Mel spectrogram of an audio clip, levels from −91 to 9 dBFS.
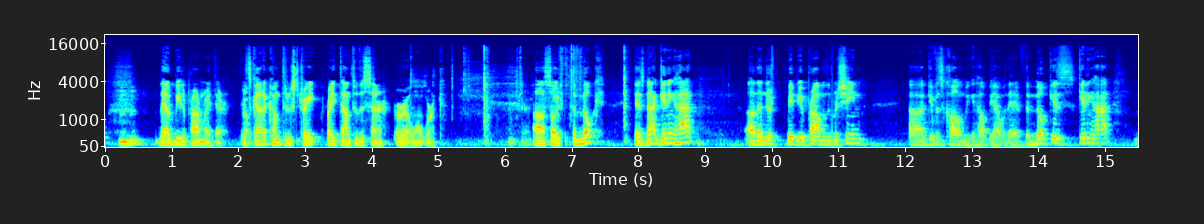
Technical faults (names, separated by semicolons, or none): gap between chunks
